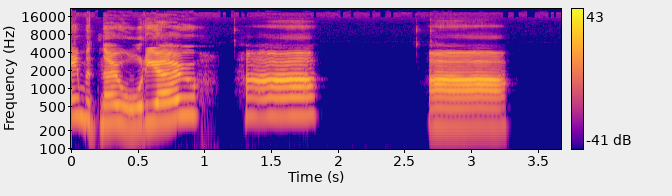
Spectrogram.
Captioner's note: hums tune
